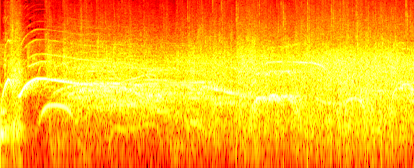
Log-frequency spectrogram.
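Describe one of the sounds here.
A group of young men and women sings together in a large hall.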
